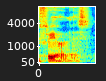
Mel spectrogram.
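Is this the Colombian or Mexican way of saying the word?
Colombian. It is said the Colombian way. "Colombians say frijoles"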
